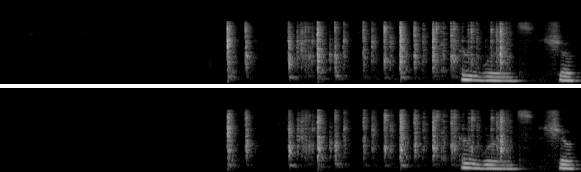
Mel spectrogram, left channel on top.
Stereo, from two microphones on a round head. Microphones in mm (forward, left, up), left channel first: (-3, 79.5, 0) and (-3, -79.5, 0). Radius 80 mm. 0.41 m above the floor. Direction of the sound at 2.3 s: 35° left (ahead or behind).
